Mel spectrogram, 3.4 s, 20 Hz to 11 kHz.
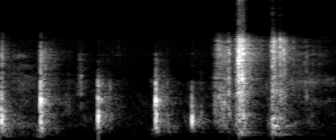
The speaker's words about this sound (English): It's almost 11 that night when there's a rap on my door.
